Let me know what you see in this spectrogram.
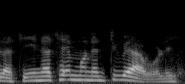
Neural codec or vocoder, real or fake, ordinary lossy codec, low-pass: none; real; none; 10.8 kHz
